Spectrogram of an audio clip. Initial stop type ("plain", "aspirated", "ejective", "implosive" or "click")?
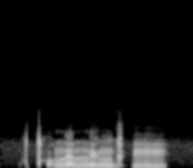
ejective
